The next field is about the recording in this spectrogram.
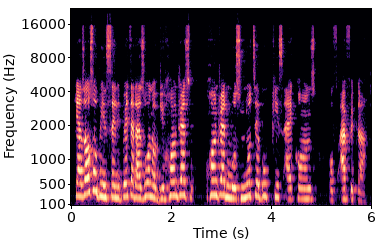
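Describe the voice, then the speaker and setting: A woman moderating an online webinar, reading out a speaker's introduction in a measured, announcing way. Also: on the high side.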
